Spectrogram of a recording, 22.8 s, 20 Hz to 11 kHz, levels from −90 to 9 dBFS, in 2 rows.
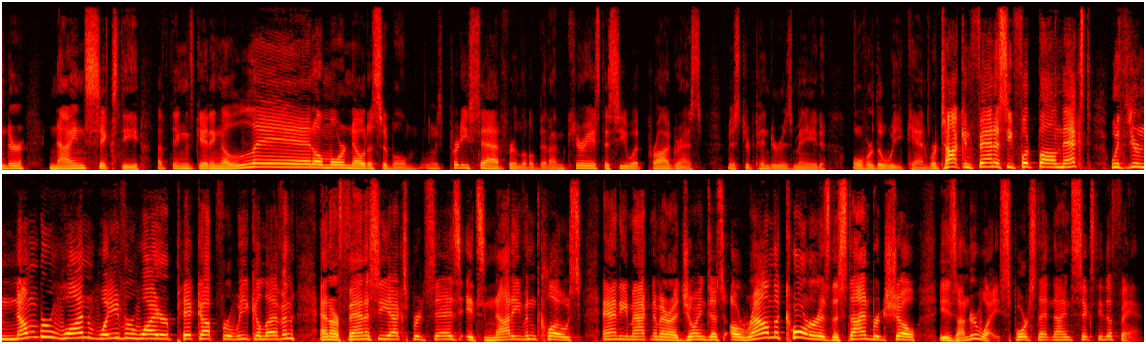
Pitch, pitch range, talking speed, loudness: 190 Hz, 145-230 Hz, 185 wpm, -24 LUFS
